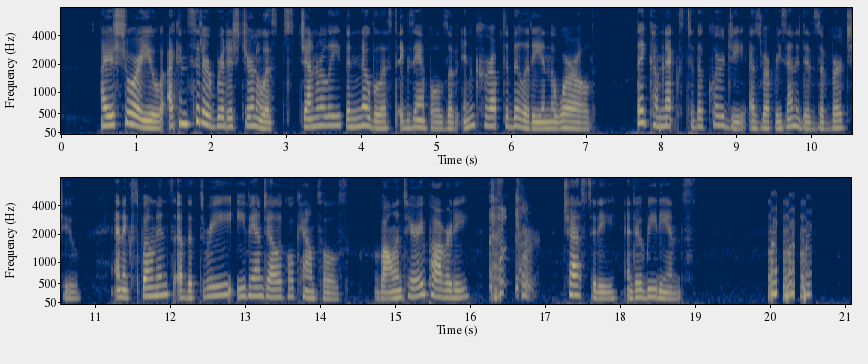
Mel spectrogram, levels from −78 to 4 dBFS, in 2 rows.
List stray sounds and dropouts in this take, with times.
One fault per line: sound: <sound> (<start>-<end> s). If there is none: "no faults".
sound: throat clearing (16.2-17.0 s)
sound: laugh (20.0-20.6 s)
